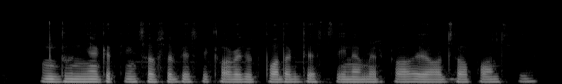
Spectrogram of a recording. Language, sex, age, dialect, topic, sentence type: Maithili, male, 25-30, Eastern / Thethi, agriculture, statement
